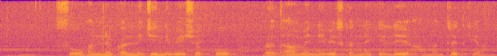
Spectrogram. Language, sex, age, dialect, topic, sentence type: Hindi, male, 25-30, Awadhi Bundeli, banking, statement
